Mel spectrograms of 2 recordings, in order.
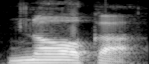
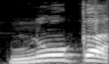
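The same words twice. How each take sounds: First: नौका with open "au"; "aw" vowel in नौका; correct नौका. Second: नौका with rounded "o"; "oh" vowel in नौका; mispronounced नौका. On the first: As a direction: say नौका as "nauka". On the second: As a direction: say नौका wrongly as "noka". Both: Shown as a demonstration. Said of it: "नौका नहीं".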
